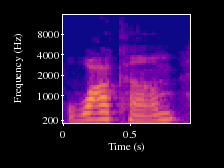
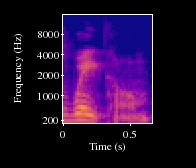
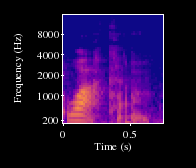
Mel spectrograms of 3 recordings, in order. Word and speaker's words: Wacom: might notice that in this video I'm actually pronouncing it Wacom which has been really hard I actually had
